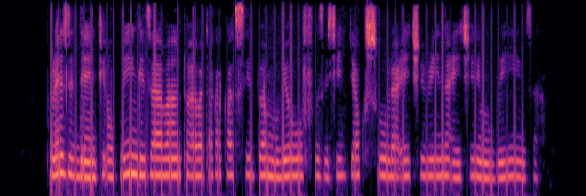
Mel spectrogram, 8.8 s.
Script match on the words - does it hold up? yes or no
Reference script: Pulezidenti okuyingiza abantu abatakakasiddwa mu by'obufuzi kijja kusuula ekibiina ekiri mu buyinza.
yes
